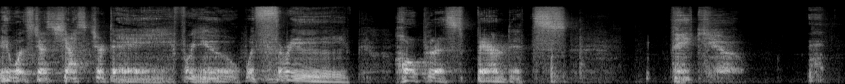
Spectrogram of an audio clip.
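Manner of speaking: strange, creaky cackling voice rising from low pitch. Describing a game scene, a voice from below speaks: strange cackling voice. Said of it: "a strange, cackling voice below says".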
